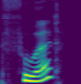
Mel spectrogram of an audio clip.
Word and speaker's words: fuar: So the word fuad is spelt F-U-A-R. – Yeah. – The R at the end can be pronounced differently depending on which part of the Gaelic speaking world you're in. – Okay. – I would say fuad, which, so I'm forming that R quite far forward in my mouth.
